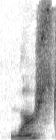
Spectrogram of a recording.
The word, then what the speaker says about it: Worcester: a woman named lady wurster i think that's how you say it oh i'm sorry no r worcester lady worcester who knew w-o-r-c-e-s-t-e-r worcestershire no it's not even the same word no you actually pronounce it worcester so lady worcester shows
